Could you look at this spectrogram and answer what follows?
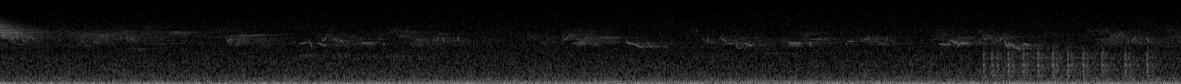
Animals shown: Eastern Wood-Pewee (Contopus virens), Yellow-bellied Sapsucker (Sphyrapicus varius), American Robin (Turdus migratorius), Red-eyed Vireo (Vireo olivaceus)

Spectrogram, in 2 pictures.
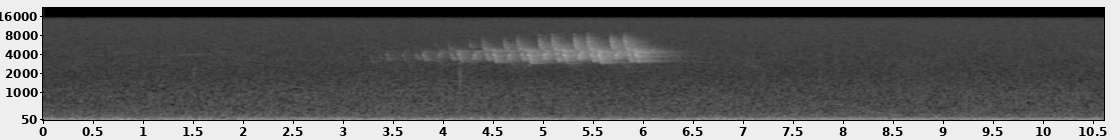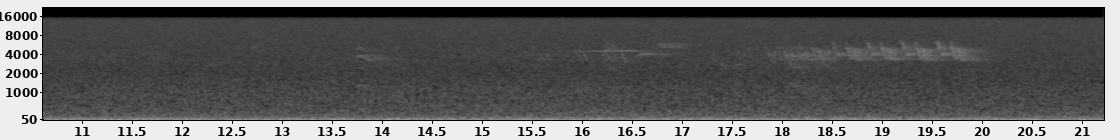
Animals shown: Yellow-bellied Sapsucker (Sphyrapicus varius), Black-throated Green Warbler (Setophaga virens), Ovenbird (Seiurus aurocapilla)

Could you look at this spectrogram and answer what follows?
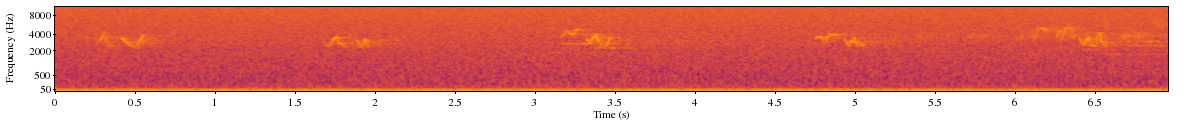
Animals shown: Red-eyed Vireo (Vireo olivaceus), Wood Thrush (Hylocichla mustelina), Ovenbird (Seiurus aurocapilla)

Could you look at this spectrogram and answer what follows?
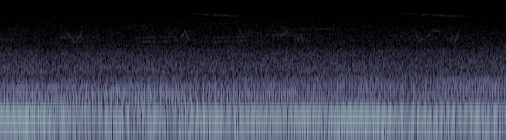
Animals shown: Red-breasted Nuthatch (Sitta canadensis), Red-eyed Vireo (Vireo olivaceus)

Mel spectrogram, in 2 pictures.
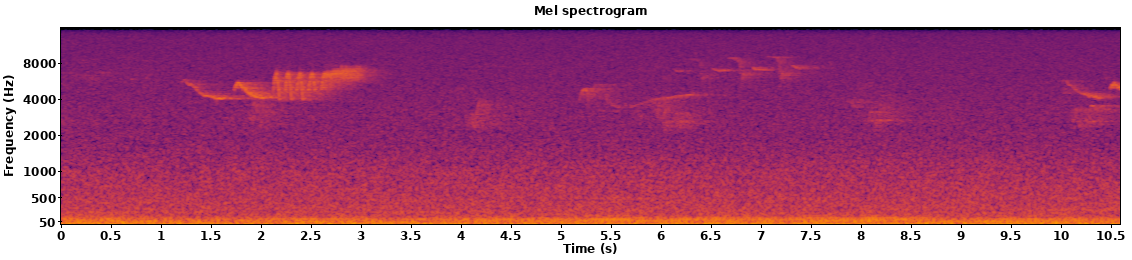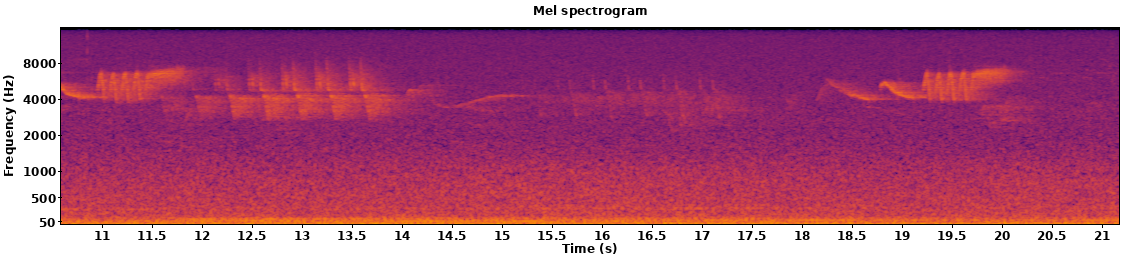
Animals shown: Red-eyed Vireo (Vireo olivaceus), Eastern Wood-Pewee (Contopus virens), Black-throated Blue Warbler (Setophaga caerulescens), Blackburnian Warbler (Setophaga fusca), Ovenbird (Seiurus aurocapilla)

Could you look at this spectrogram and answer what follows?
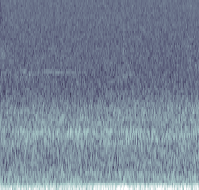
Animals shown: Blue Jay (Cyanocitta cristata)

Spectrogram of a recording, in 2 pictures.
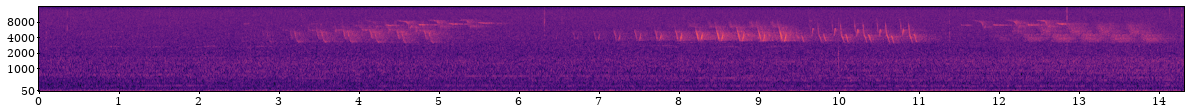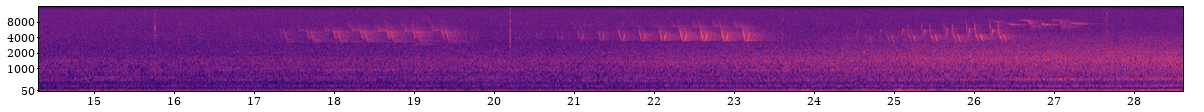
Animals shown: Blackburnian Warbler (Setophaga fusca), Red-breasted Nuthatch (Sitta canadensis), Ovenbird (Seiurus aurocapilla)

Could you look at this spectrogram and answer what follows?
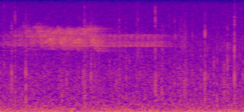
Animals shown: Pine Warbler (Setophaga pinus), Chestnut-sided Warbler (Setophaga pensylvanica)

